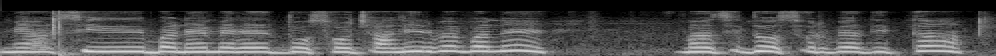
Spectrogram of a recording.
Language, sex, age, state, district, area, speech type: Dogri, female, 30-45, Jammu and Kashmir, Jammu, urban, spontaneous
